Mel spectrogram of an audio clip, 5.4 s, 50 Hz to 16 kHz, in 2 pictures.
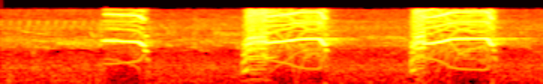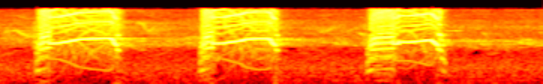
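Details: Decorah eagles on a June 2012 morning give a brief note, then five evenly spaced, loud rasping screams with a whistled tone, about 0.85 seconds apart, over steady background noise.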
